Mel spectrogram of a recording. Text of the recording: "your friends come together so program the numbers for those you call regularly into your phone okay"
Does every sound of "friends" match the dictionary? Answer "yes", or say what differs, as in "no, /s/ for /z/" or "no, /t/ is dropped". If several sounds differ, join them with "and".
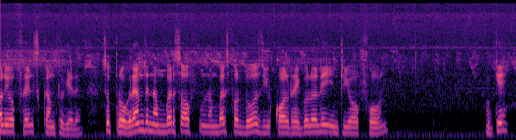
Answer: no, /s/ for /z/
